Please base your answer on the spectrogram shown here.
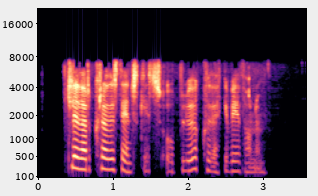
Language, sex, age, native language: Icelandic, female, 50-59, Icelandic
